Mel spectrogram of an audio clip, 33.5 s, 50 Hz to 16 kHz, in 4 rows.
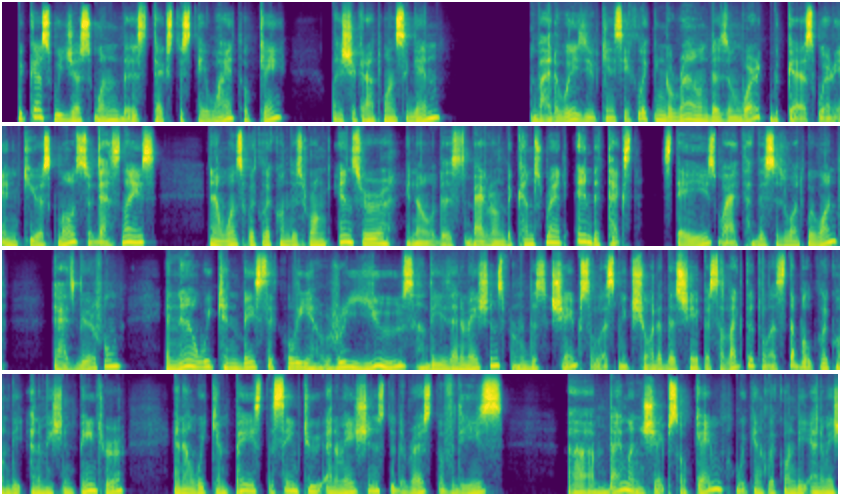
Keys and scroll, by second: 16.3 Escape.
